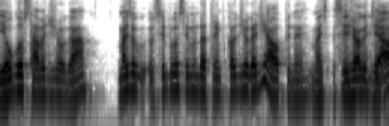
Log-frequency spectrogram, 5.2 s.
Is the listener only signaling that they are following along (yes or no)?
yes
